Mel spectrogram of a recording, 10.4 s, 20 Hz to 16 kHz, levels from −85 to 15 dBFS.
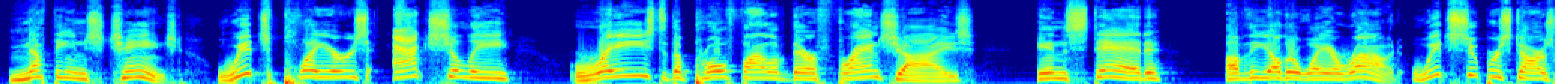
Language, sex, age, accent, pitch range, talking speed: English, male, 40-59, American, 150-220 Hz, 110 wpm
